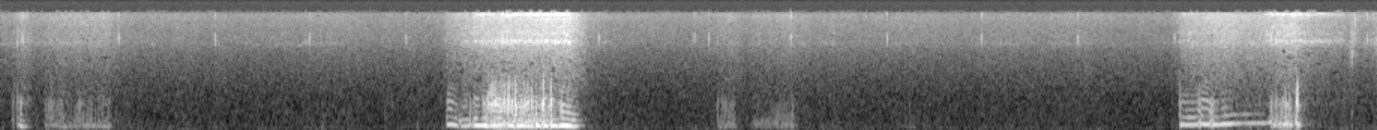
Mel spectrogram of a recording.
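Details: Teacup Chihuahua snoring in her sleep: rough, nasal, buzzing inhalations lasting about a second, returning roughly every five seconds, with faint snuffles in the quiet gaps.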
